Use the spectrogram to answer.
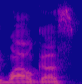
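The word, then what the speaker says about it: Weilgus: It's W-E-I-L-G-U-S, Wild Gus. I would say Wild Gus.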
